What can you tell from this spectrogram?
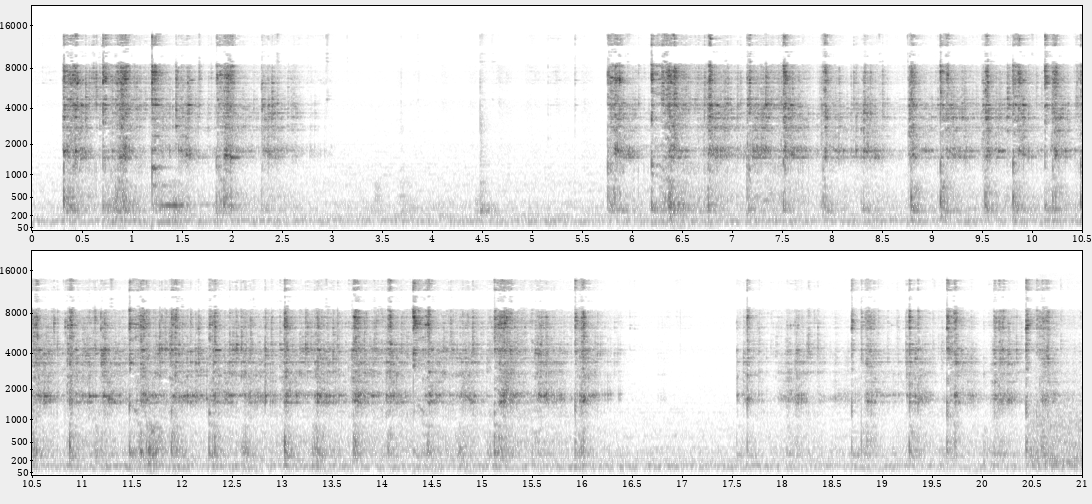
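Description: A steel spoon stirring raw peanuts in a stainless steel pan as they roast: rapid clinking and scraping of spoon and peanuts against the metal. It comes in three spells, with a pause of a few seconds after the first and a short one near the end.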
